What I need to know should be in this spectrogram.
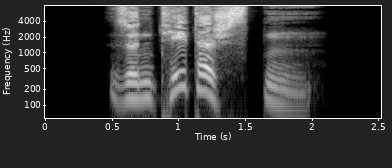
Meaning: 1. superlative degree of synthetisch 2. inflection of synthetisch: strong genitive masculine/neuter singular superlative degree
- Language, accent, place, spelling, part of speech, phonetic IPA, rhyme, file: German, Germany, Berlin, synthetischsten, adjective, [zʏnˈteːtɪʃstn̩], -eːtɪʃstn̩, De-synthetischsten.ogg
